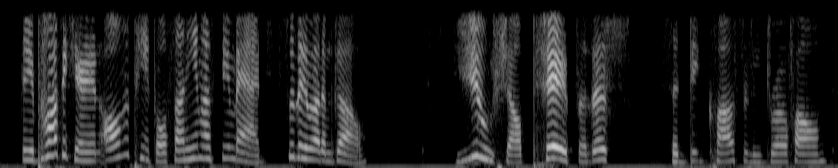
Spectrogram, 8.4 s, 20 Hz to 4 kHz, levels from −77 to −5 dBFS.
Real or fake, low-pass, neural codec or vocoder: fake; 3.6 kHz; codec, 16 kHz, 1 kbps, X-Codec, HuBERT features, trained on general audio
